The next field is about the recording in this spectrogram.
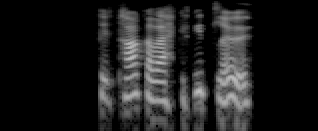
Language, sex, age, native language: Icelandic, female, 11, Icelandic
